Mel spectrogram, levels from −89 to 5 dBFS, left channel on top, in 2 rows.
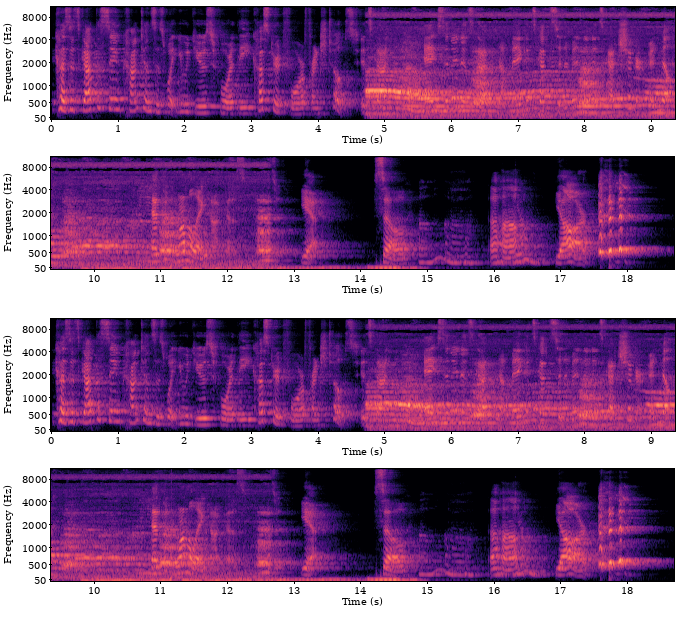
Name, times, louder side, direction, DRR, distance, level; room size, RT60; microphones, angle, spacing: voice 1, 0.1-5.1 5.6-9.3 10.8-12.3 12.7-12.8 13.1-13.3 14.2-14.7 15.9-16.4 16.9-18.0, left 1 dB, 10° left, 3 dB, 1.0 m, -29 dB
sound 1, 4.7-12.7, left 2 dB, 40° left, 1.3 m, -26 dB
voice 2, 5.6-6.2 10.7-11.7 14.9-15.7 16.3-16.6, left 2 dB, 85° left, 1 dB, 2.7 m, -41 dB
sound 2, 9.8-14.9, right 4 dB, 40° right, 0.4 m, -35 dB
24.0 x 8.9 x 5.7 m, 1.3 s
head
